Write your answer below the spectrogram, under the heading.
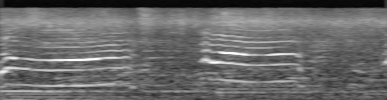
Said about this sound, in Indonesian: Oh, oh, oh ya ampun. Itu ternyata suara anak-anak kucing. Ada empat ekor anak kucing sedang mengiung-ngiung di depan tempat potong rambut.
